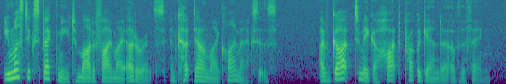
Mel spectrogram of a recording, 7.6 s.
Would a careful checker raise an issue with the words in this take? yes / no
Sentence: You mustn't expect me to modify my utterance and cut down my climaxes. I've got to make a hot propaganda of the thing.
yes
